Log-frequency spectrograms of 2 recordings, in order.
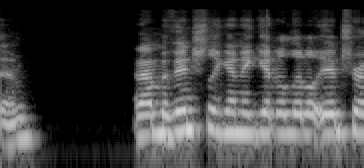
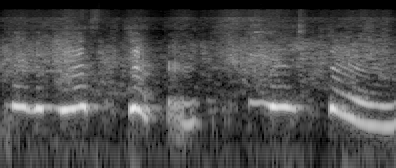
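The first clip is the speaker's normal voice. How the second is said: very high, slow, dumb, stupid little voice. Speaker mocking a girl they cannot stand, in a mocking stupid little voice. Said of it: "That stupid little voice".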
